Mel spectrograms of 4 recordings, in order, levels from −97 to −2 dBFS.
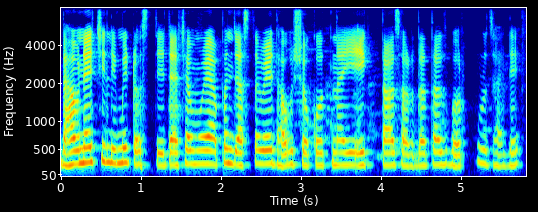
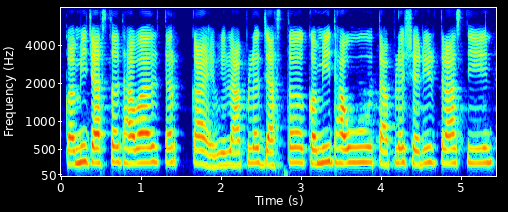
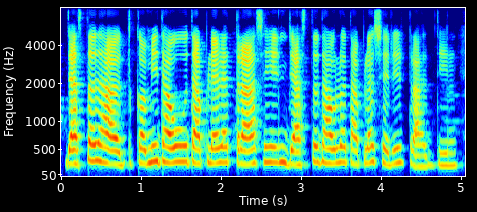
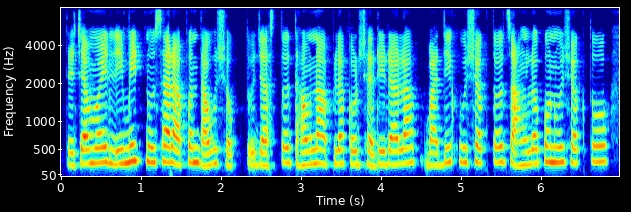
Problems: none marked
